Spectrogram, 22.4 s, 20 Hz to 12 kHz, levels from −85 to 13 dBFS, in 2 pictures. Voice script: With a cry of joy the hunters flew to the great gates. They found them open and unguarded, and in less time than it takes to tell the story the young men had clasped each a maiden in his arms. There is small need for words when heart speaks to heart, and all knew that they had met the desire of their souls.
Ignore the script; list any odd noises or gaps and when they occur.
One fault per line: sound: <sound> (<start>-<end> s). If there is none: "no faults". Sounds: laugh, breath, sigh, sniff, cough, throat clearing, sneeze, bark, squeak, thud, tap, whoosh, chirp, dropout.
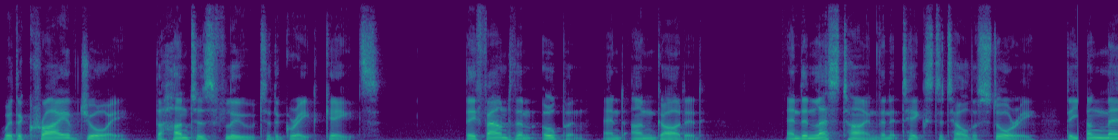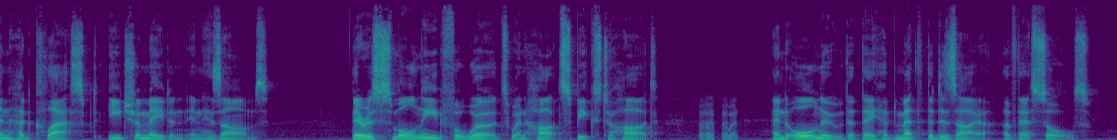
sound: dropout (10.8-10.9 s)
sound: laugh (18.2-18.6 s)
